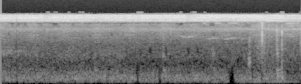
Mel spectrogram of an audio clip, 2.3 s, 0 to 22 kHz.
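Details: Cicadas keep up a steady, piercing high-pitched drone that never breaks, with birds calling, at dusk on 27 October 2016 in the Djuma Game Reserve area during a leopard sighting.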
